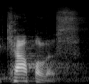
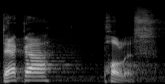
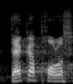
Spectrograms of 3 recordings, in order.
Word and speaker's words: Decapolis: right this is the capitalists there are the capital is not really the capitalist the the way you actually pronounce the capital is deca police deca police decapolis means ten cities okay there were literally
